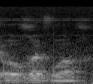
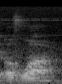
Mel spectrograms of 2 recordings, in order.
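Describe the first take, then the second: First: It is said carefully with every sound pronounced. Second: It is said fast with some sounds dropped. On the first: The speaker calls it right. "But try and say au revoir" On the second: The speaker calls it wrong. "now I tend to say au revoir"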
